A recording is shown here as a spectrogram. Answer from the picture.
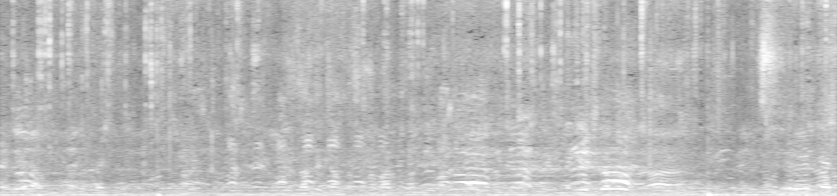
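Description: Distant, overlapping voices calling and chatting at an amateur football match, with two louder calls about five and six seconds in. A single sharp knock comes near the end.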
